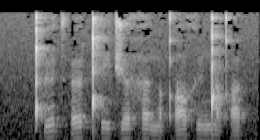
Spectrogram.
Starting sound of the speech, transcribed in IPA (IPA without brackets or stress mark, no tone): ǃʼ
